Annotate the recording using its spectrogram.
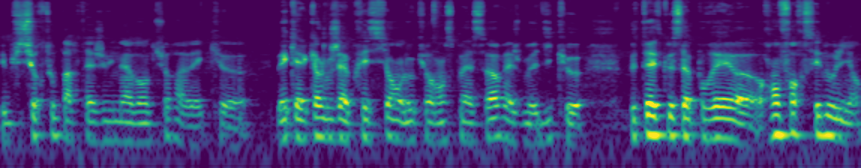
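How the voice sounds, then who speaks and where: A man speaks at a fairly quick pace with a fairly low pitch. His voice has a dark, mellow tone and vocal fry. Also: lively intonation. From Belgium. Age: 20s. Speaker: student, reality show applicant. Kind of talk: casual self-presentation video.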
